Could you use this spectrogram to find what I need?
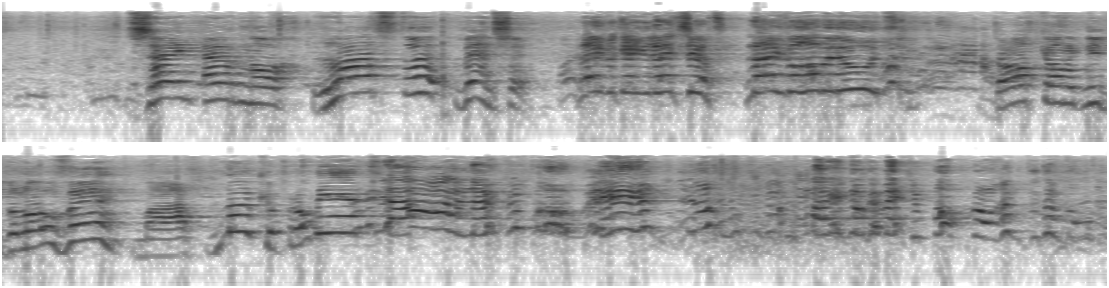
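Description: A young man sings loudly outdoors, carrying a strong melody.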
